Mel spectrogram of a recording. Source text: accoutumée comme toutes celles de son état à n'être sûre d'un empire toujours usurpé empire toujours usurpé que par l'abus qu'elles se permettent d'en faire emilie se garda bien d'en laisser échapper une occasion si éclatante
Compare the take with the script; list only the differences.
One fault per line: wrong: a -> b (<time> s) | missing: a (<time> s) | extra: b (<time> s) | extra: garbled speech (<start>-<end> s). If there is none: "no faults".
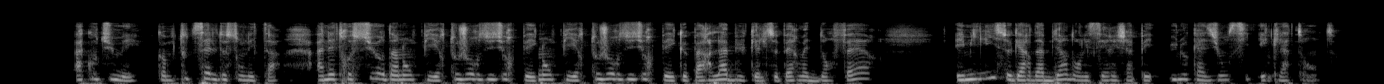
no faults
